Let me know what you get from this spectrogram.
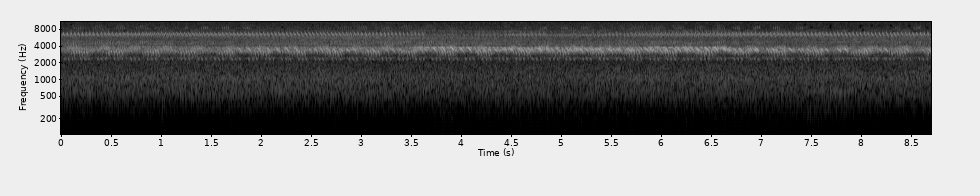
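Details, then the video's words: Chorus of crickets, including bell crickets, recorded in Narita, Chiba, Japan on a TASCAM Portacapture X8. Continuous shrill ringing from many insects at several pitches, with a nearer rapid pulsing trill growing stronger midway and carrying on to the end. "スズムシとコオロギの鳴き声 - Chirping of crickets"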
